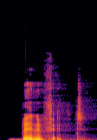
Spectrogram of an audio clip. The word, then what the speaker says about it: benefit: Perceba que esse é só no primeiro E aqui de benefit. Esse aqui já é fechado. Ben. Esse E aqui é quase não pronunciado. A gente vai falar sobre isso já já. Tá? Então, esse é um E mais aberto.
